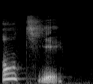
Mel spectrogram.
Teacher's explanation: So remember, I-E-R, yé, okay, and then the T, tier, and the nasal before, en, entier.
